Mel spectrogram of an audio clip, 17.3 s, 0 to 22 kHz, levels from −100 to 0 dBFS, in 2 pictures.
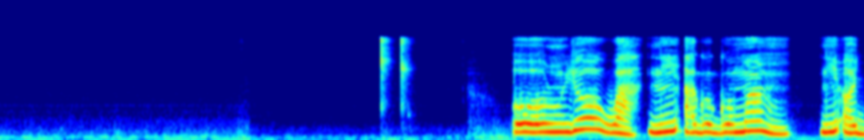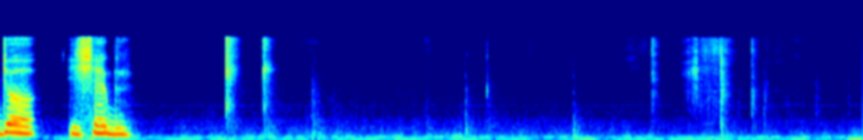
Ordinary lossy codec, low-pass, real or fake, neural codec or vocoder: none; 7.2 kHz; real; none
